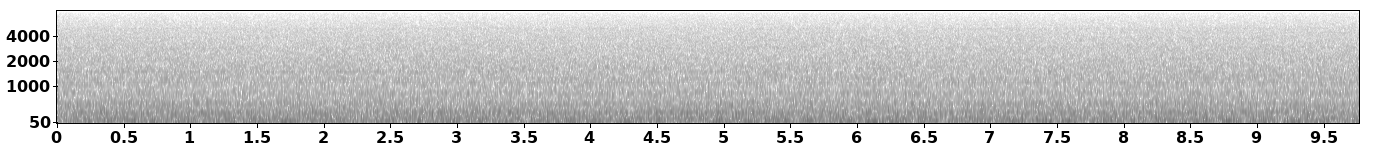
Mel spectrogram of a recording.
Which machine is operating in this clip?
fan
